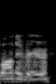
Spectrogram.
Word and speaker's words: Bon Iver: I never know how to pronounce it. Bon Iver.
